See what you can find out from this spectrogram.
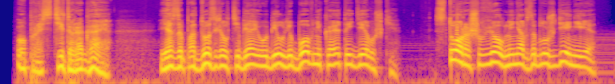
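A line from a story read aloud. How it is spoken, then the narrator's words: Exclaiming. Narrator (Russian): Он понял все и, упав к моим ногам, воскликнул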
